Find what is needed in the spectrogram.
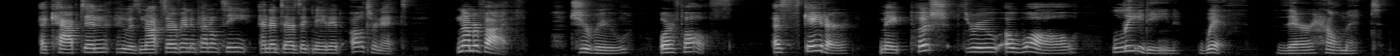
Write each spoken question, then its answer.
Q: A skater may push through a wall leading with their helmet.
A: This is false.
